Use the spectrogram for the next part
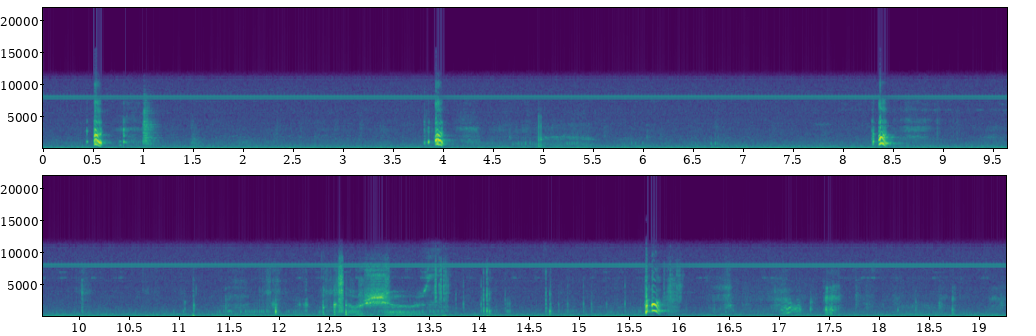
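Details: Four sharp, brief hiccups spaced a few seconds apart over steady room hum; repeated hiccups.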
